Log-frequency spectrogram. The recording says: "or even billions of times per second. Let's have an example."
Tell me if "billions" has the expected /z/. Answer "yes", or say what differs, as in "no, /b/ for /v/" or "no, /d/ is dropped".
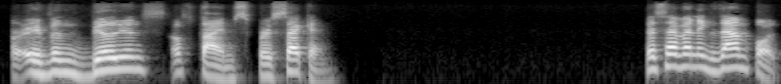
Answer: no, /s/ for /z/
